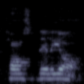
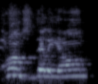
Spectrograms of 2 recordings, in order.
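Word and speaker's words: Ponce de León: the hearts mark where you come from you pronounce this Ponce de Leon and if I said Postiglione and possibly on they look at me jack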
